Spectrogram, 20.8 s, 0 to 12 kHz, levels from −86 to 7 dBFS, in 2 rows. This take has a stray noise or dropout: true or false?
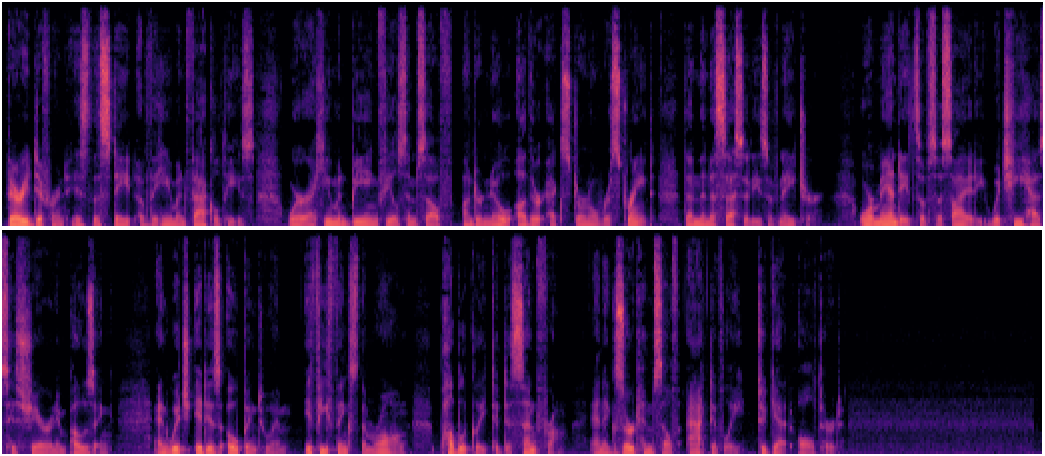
false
